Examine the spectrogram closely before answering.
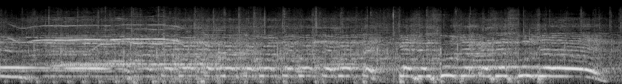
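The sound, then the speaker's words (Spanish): A large crowd cheers and whoops at a teachers' union rally in Bogotá's Plaza de Bolívar, with loud, sustained shouts and drawn-out calls rising and falling throughout, and voices mixed into the din. “a juntarlas y a la vez darle un apoteósico aplauso a todas las delegaciones del resto del mundo.”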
